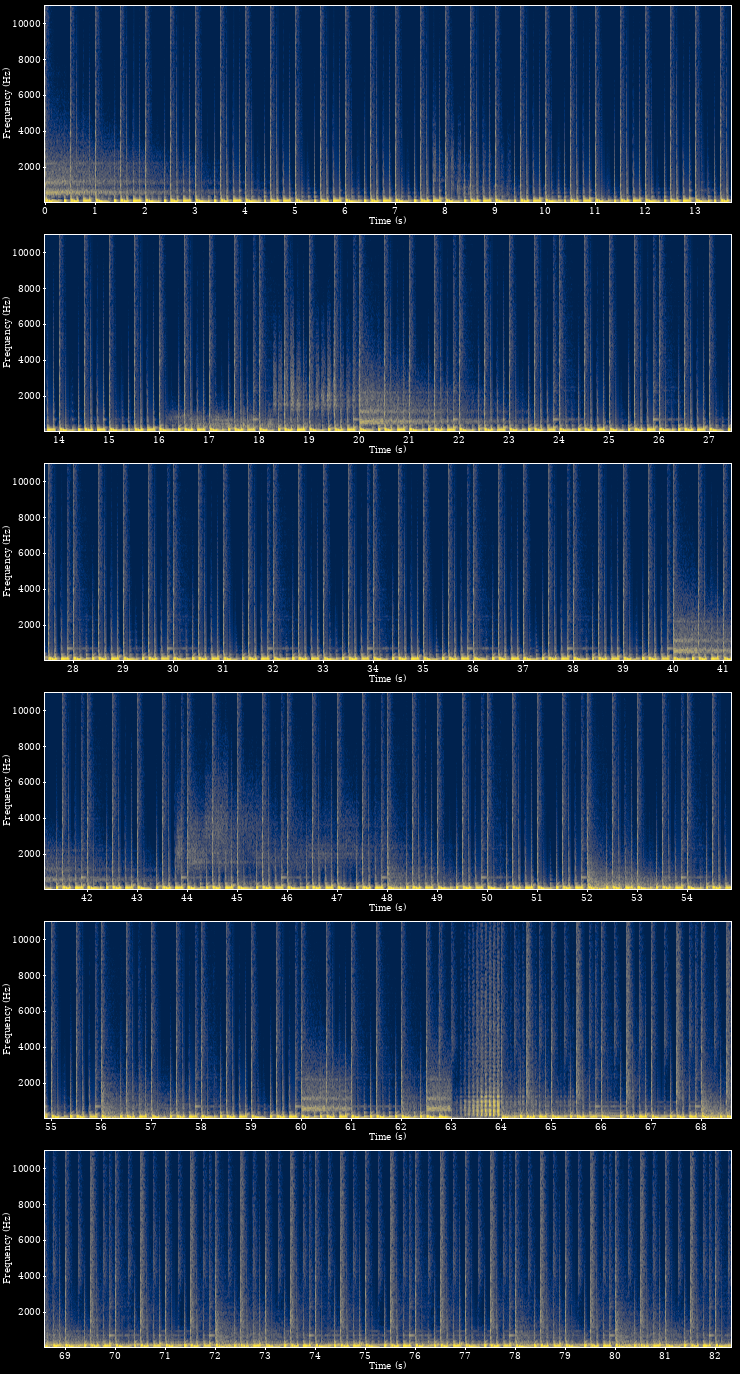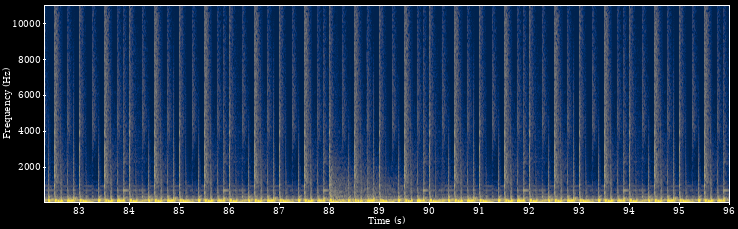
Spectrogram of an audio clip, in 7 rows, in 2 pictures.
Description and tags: Rolling Techno.
Synths:Ableton live,Kontakt,Reason,Silenth1.
Bass, Beat, Clap, Dance, Drum, Drums, EDM, FX, HiHat, House, Kick, Loop, Minimal, Music, original, Snare, Stab, Techno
